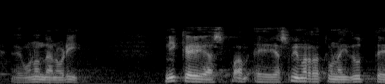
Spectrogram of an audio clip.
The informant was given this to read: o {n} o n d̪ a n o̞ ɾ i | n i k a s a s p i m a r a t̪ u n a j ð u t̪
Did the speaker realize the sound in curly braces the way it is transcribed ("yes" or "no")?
yes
